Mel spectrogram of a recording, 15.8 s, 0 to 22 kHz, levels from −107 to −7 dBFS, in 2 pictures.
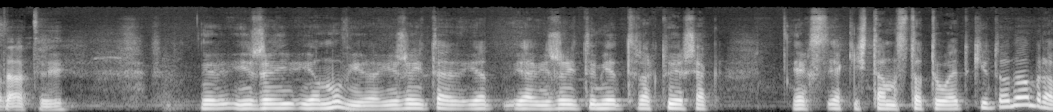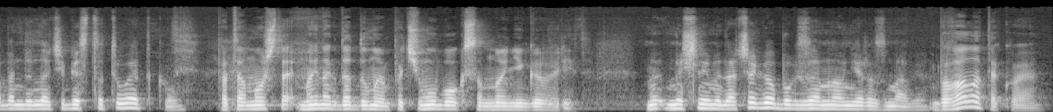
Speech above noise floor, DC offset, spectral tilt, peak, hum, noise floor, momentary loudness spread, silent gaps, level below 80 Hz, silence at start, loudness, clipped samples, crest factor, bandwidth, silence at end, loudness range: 26 dB; under 0.1%; -5.5 dB/octave; -2 dBFS; none; -44 dBFS; 8 LU; none; -62 dBFS; 0 s; -18 LUFS; under 0.1%; 16 dB; 16 kHz; 0.1 s; 2 LU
